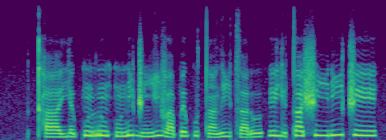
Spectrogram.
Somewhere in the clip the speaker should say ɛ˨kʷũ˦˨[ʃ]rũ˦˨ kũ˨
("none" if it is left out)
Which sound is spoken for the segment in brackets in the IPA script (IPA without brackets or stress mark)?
none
